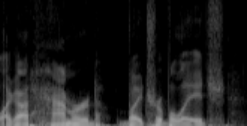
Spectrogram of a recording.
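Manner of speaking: usual speaking voice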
